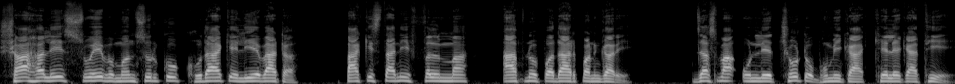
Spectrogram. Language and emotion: Nepali, neutral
